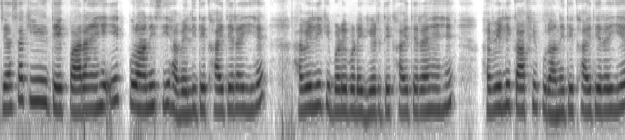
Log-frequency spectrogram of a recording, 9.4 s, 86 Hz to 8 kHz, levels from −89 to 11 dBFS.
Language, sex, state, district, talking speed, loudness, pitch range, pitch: Hindi, female, Chhattisgarh, Kabirdham, 185 wpm, -16 LUFS, 225-260 Hz, 235 Hz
